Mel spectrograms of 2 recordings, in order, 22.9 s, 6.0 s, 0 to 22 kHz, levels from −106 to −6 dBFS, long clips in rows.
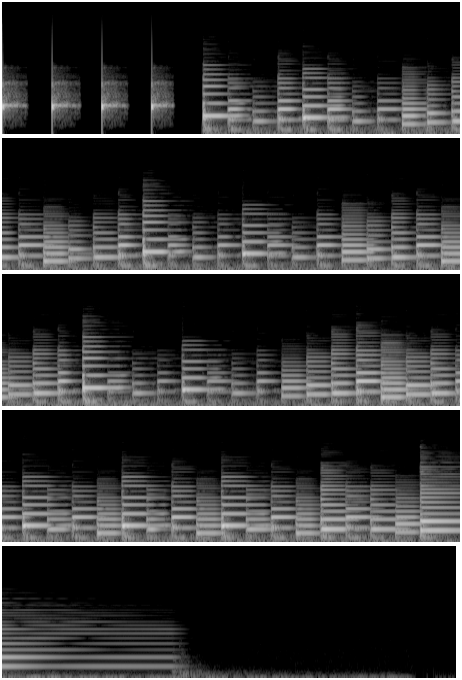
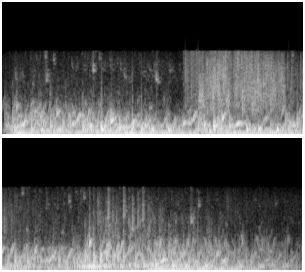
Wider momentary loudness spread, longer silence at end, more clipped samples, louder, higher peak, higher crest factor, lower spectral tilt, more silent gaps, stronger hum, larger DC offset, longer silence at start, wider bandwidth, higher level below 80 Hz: first, 13 LU vs 10 LU; first, 2.8 s vs 0.1 s; neither; second, -39 LUFS vs -25 LUFS; second, -20 dBFS vs -8 dBFS; first, 20 dB vs 14 dB; second, -5.5 dB/octave vs -7.5 dB/octave; first, 0.26-0.49 s, 0.79-0.99 s, 1.27-1.49 s, 1.72-1.99 s vs none; neither; neither; about the same, 0 s vs 0 s; about the same, 6 kHz vs 5.6 kHz; second, -66 dBFS vs -26 dBFS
